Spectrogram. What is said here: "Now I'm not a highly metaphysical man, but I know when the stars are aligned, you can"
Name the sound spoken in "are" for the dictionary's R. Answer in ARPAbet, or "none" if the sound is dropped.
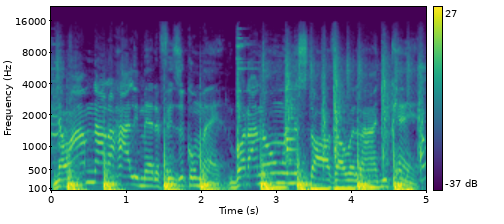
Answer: W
